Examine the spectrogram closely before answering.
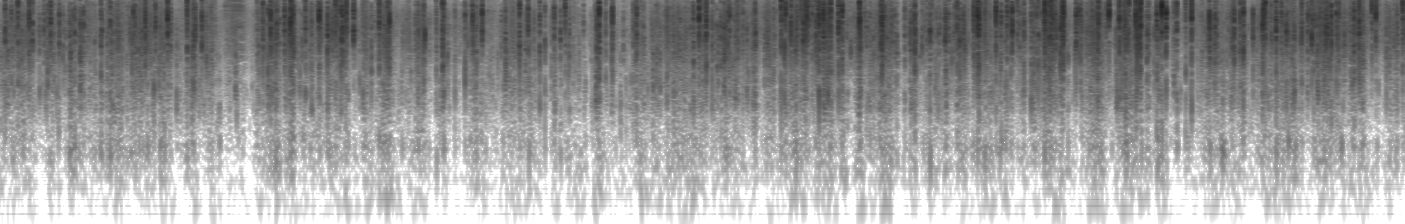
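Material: Plastic, ice.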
